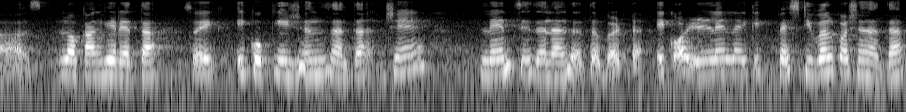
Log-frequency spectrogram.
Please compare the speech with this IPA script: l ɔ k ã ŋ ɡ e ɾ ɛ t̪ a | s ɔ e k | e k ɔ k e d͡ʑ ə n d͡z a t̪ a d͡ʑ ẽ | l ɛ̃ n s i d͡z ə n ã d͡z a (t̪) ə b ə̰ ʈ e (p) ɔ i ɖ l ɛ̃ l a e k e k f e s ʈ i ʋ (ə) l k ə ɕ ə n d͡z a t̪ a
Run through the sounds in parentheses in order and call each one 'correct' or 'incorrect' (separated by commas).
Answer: correct, incorrect, correct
